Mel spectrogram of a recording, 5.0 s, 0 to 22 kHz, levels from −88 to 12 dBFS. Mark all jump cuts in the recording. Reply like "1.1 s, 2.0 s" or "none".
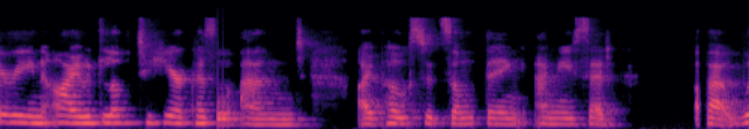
1.5 s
